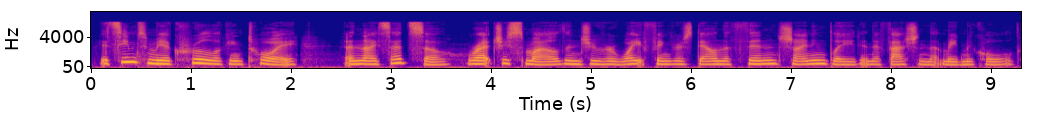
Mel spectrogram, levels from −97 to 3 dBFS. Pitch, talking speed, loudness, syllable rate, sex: 200 Hz, 200 wpm, -19 LUFS, 4.8 syllables/s, female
